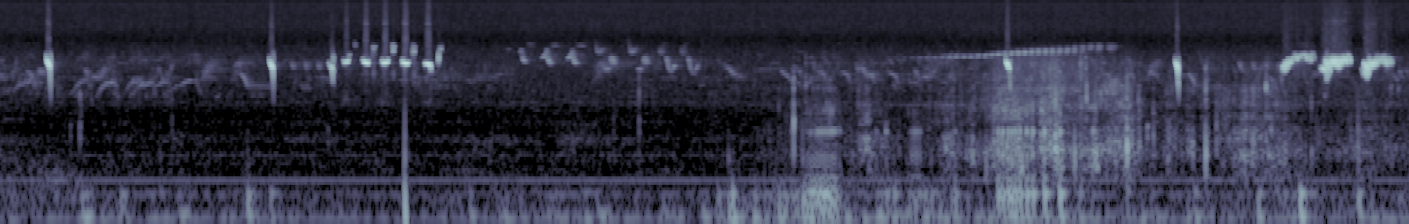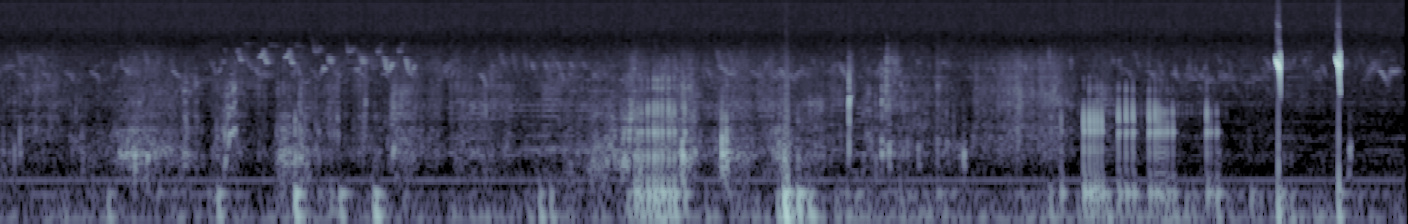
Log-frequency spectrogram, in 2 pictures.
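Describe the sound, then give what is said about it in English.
A wild bird sings, responding with the same song phrases: short, high, chirping bursts repeated in separate phrases, with one rising whistle, over a steady low rumble and intermittent heavy thumping noise. No one speaks. “Four, three, and back, responding with the same song phrases. Wild bird.”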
